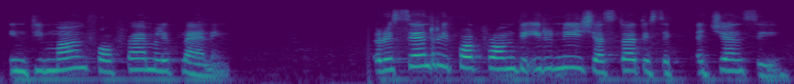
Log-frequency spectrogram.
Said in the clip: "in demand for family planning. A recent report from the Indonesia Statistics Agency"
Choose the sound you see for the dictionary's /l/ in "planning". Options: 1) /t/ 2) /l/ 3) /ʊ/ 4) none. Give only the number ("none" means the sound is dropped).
2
